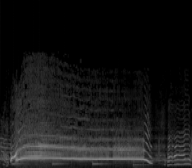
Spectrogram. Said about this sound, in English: And, of course, she's going to scream again because a cabinet opens, and there's Lindsay's stuck up in there.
